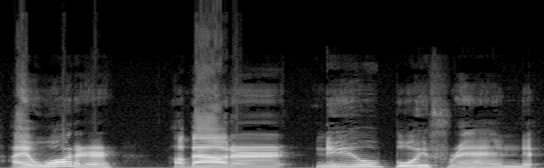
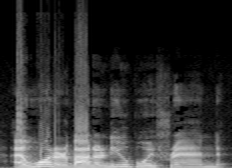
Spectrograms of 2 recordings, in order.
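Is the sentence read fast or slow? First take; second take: slow; fast. First: The sentence is read slowly, word by word. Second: The sentence is read quickly and smoothly. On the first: "我们先慢慢读把它拆解啊" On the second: "快一点。"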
